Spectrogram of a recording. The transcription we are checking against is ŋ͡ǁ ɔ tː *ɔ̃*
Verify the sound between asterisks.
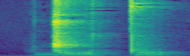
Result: correct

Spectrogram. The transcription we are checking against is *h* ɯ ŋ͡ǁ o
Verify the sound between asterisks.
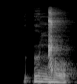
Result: incorrect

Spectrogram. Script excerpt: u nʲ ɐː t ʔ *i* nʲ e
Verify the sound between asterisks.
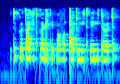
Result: incorrect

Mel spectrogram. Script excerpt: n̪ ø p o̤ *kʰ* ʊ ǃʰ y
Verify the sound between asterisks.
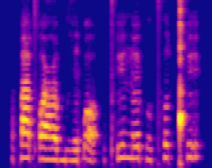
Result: incorrect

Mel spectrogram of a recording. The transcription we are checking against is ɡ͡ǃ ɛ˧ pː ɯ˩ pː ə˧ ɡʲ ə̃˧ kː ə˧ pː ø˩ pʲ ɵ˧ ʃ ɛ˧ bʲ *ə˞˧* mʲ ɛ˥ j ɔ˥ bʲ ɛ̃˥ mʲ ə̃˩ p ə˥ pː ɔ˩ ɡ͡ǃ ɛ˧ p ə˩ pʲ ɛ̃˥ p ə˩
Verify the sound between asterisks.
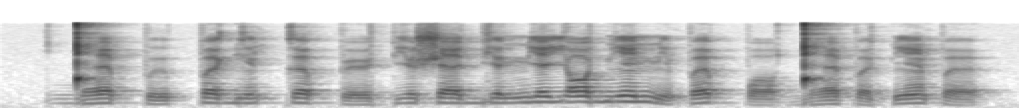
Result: incorrect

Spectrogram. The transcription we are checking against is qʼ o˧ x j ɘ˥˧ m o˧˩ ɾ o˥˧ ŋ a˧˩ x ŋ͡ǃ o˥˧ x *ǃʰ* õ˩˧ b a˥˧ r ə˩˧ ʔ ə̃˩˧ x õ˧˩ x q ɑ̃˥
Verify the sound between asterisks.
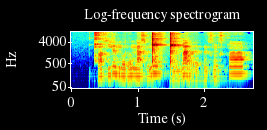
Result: incorrect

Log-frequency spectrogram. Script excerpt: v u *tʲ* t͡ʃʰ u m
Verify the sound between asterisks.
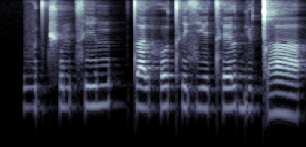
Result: correct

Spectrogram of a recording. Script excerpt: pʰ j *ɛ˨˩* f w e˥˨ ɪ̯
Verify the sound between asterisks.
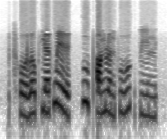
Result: incorrect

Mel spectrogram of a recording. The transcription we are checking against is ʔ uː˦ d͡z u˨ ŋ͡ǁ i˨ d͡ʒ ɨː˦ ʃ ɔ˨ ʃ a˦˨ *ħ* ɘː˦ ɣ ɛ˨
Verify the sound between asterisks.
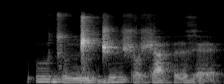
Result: incorrect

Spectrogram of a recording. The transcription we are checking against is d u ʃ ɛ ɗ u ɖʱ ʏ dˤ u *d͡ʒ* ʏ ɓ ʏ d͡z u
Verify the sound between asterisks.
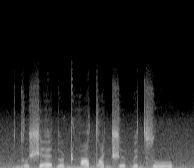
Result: correct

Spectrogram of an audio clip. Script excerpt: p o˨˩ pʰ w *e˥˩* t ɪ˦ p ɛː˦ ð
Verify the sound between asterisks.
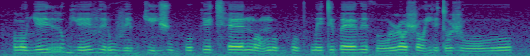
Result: incorrect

